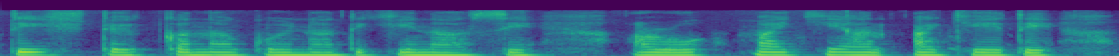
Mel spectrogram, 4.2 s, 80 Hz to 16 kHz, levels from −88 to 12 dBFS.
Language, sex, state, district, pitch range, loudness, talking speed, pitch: Nagamese, female, Nagaland, Kohima, 170-175 Hz, -15 LUFS, 155 wpm, 175 Hz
